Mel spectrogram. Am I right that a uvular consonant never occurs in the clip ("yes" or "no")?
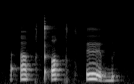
no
